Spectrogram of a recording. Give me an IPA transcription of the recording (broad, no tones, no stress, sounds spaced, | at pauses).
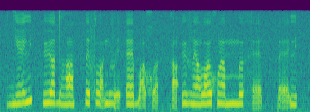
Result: dʲ ẽ lʲ | y ɐ̯ dʱ ɑ̃ pː e f lˠ ɛ̰ ŋ v ḛ ʔ ɛ b ɑ̰ χʷ ɑ̰ kː ɑ̰ ʔ y v ẽ lˠ ɵ χʷ œ̃ ɐ̯ mː ɵ h ɛ̰ pː ɛ̰ lʲ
